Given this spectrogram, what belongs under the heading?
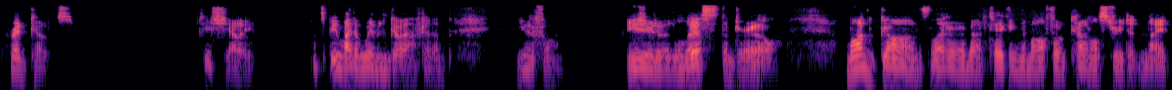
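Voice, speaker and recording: A man gives an expressive, theatrical reading of a literary novel, moving between murmured asides and louder phrases. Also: mid-range voice, creaky, husky, no echo, dull audio. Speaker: reader of a novel.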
